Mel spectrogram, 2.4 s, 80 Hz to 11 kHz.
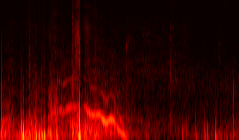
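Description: A short, wordless voice sound off the microphone, its pitch gliding up and then down, with a sharp click about 0.8 s in. It is followed by quiet room tone.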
